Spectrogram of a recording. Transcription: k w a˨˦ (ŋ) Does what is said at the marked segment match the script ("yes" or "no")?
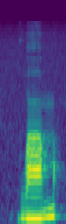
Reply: no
